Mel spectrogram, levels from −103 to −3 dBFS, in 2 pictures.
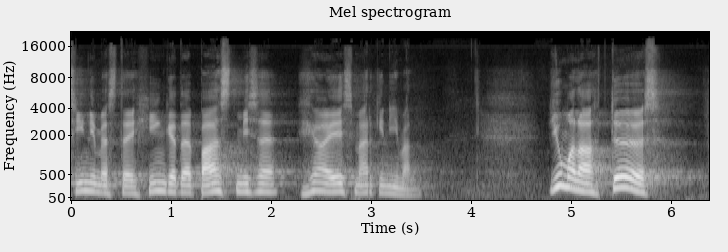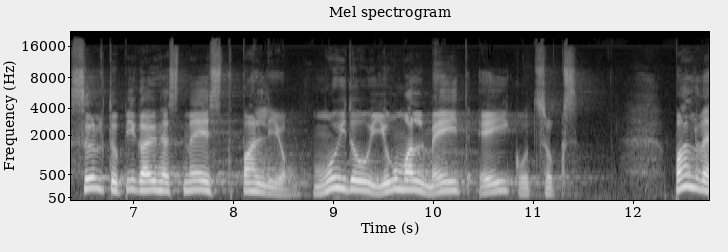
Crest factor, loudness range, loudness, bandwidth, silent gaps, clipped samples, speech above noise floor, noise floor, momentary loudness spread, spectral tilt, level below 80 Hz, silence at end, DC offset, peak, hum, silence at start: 18 dB; 5 LU; -25 LUFS; 18.5 kHz; none; under 0.1%; 35 dB; -60 dBFS; 14 LU; -5.5 dB/octave; -66 dBFS; 0 s; under 0.1%; -6 dBFS; none; 0 s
